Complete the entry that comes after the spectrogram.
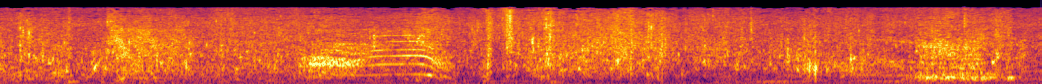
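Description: Asian elephants wading through water, splashing, with a short, bending high-pitched call from an elephant about two seconds in and a lower call near the end.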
